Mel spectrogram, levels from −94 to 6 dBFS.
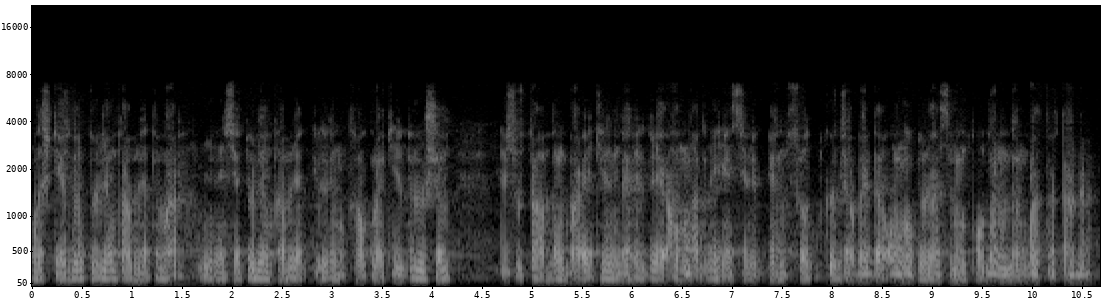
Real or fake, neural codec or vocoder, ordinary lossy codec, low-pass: fake; autoencoder, 22.05 kHz, a latent of 192 numbers a frame, VITS, trained on one speaker; none; 7.2 kHz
